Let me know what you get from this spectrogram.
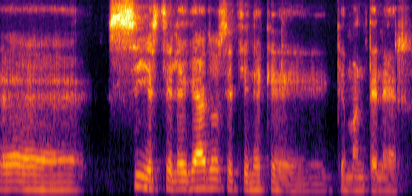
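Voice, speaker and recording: A man speaks at a very slow pace with fairly even intonation. His tone is dark and mellow, and somewhat breathy. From Mali, Timbuktu. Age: 60s. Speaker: library director and manuscript custodian. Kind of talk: webinar interview. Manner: calm, serene.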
